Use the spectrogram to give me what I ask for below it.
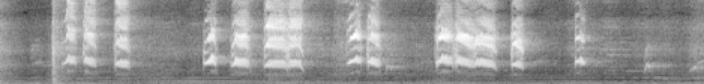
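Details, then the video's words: Sooty-headed bulbul chick begging for food gives scratchy, high squawks in irregular groups, a sharp click early, quieter calls trailing off at the end. "MINTA MAKAN ANAK BURUNG KUTILANG"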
